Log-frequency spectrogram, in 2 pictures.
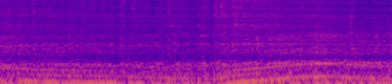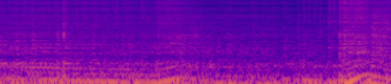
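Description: A car engine idling with a steady low rumble, revved up and back down a few times, with a quick sharp rev near the end.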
